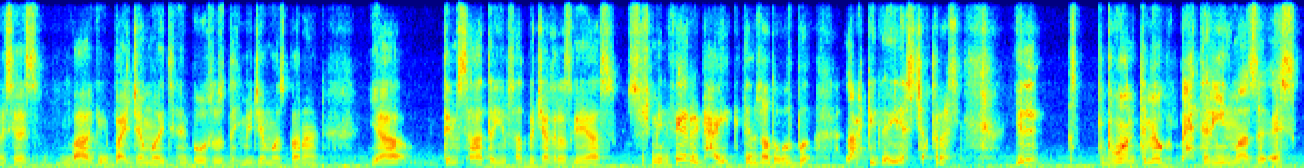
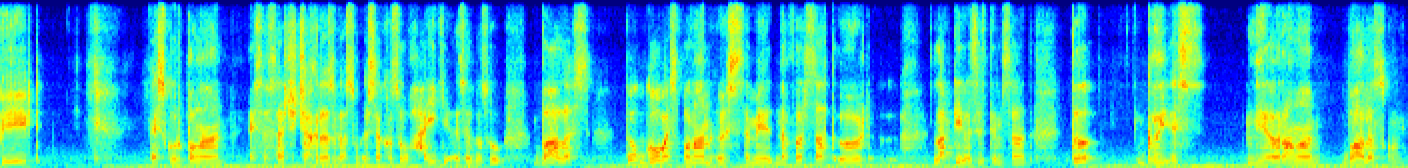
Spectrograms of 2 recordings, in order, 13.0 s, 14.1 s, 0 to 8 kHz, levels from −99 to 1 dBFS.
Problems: none marked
